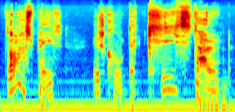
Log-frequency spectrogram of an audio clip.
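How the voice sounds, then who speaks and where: Man voicing an eager, higher-pitched storybook boy. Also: sing-song, normal speed, pushed and bright, slightly rough, in a whisper, exaggerated voice. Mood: eager, instructive. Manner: instructive, simply worded. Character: eager young boy friend, helpfully explaining. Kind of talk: children's storybook read-aloud.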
